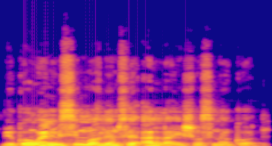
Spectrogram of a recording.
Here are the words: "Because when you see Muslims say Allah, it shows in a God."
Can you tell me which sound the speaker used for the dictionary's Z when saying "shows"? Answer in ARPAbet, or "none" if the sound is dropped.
S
